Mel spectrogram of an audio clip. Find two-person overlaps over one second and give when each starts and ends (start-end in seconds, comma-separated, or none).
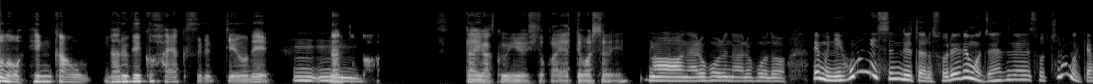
none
